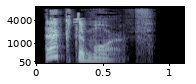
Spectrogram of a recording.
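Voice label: "ectomorph", British English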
